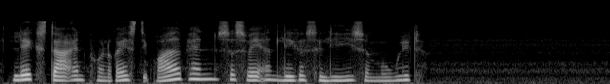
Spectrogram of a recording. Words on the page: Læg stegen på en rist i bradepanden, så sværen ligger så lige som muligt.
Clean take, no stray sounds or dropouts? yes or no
yes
